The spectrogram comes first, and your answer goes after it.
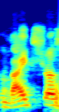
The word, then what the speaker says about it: Dijkstra: One of the most popular ones is called Dijkstra's algorithm. That's how you pronounce that name. Yes, I believe you is Dutch, and that's why that J gets pronounced like that.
